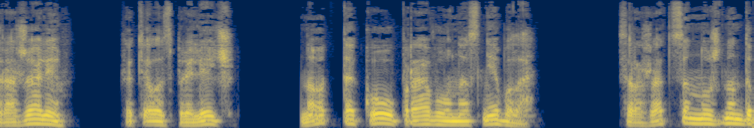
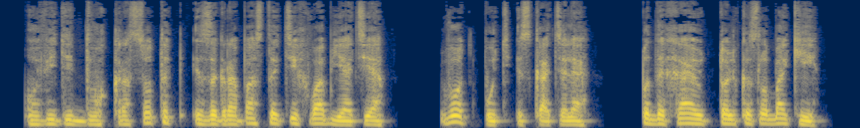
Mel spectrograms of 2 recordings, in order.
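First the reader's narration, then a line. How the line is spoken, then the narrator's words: Snapping retort. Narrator (Russian): огрызнулась Велея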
